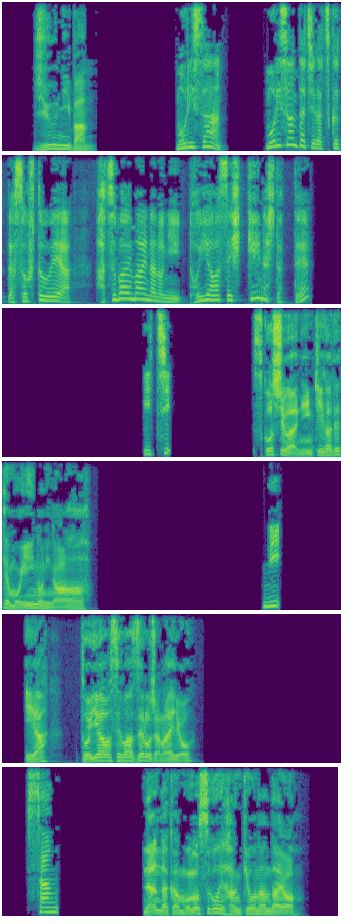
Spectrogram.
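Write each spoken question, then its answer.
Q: 森さん、森さんたちが作ったソフトウェア、発売前なのに問い合わせひっきりなしだって?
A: 3: なんだかものすごい反響なんだよ。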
